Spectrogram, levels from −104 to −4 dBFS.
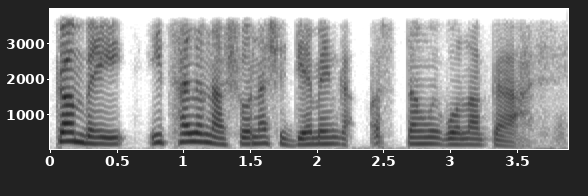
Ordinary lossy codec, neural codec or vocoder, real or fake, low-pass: none; codec, 16 kHz in and 24 kHz out, 0.4 kbps, LongCat-Audio-Codec, two codebook decoder; fake; 3.6 kHz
